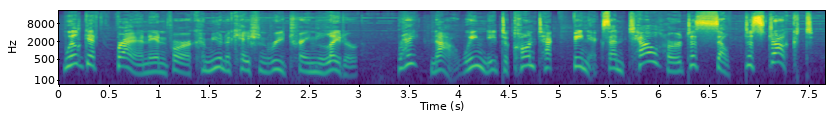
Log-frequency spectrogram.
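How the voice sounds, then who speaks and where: A woman's voice: on the high side, very animated, moderate pace, a bit bright, no room sound. A woman playing a pompous, impatient commanding officer in a comic sci-fi audio drama. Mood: imperious. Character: imperious, impatient female boss, coffee-craving and dismissive.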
